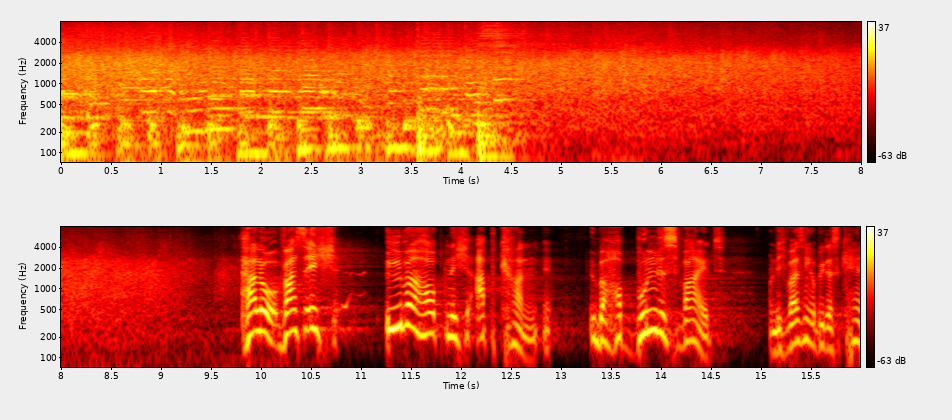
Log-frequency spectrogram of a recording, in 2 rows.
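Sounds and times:
music playing: 0:00.0 - 0:05.1
audience applause: 0:00.0 - 0:09.8
speech: 0:09.9 - 0:15.9.

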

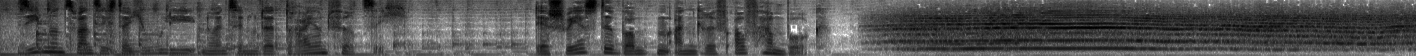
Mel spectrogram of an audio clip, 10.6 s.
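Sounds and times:
speech: 0:00.2 - 0:03.2, 0:04.0 - 0:06.3
air raid siren wailing: 0:06.5 - 0:10.6.

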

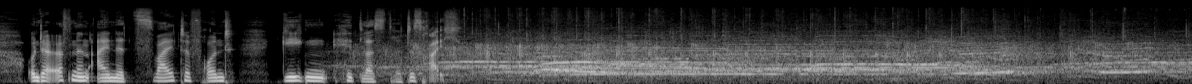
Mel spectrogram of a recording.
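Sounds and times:
speech: 0:00.3 - 0:04.8
crowd noise at Charles de Gaulle airport in Paris: 0:03.1 - 0:11.9
applause greeting elderly US D-Day veterans at Charles de Gaulle airport: 0:03.2 - 0:11.9.

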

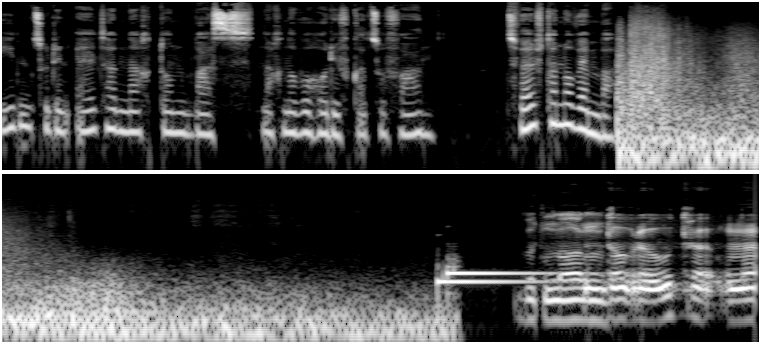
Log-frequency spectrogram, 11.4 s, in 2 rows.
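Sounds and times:
speech: 0:00.0 - 0:05.7, 0:09.0 - 0:11.3
rocket explosions: 0:04.6 - 0:09.0
air defense fire: 0:04.7 - 0:07.1.

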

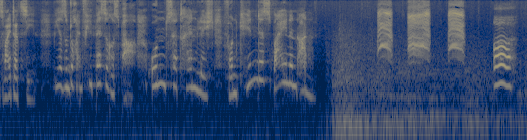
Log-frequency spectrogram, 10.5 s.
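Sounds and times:
speech: 0:00.0 - 0:06.8, 0:09.9 - 0:10.4
faint low rumble: 0:06.6 - 0:10.5
crow cawing: 0:07.5 - 0:09.5.

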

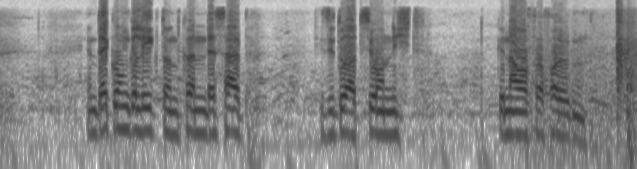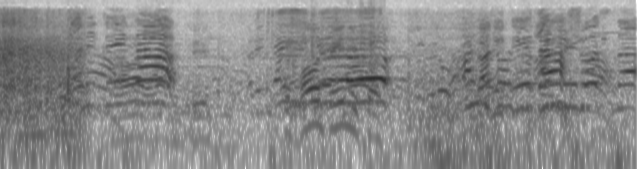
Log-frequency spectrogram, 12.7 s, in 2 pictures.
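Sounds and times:
crowd noise: 0:00.0 - 0:12.7
speech: 0:00.9 - 0:04.4, 0:05.0 - 0:06.0
gunshot during uprising: 0:06.2 - 0:07.2
agitated people shouting and calling: 0:09.1 - 0:10.4.

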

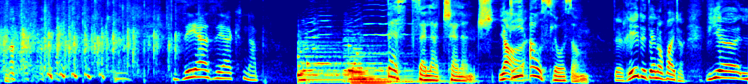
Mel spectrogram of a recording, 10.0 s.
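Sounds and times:
live audience applause: 0:00.0 - 0:02.3
speech: 0:00.1 - 0:09.9.

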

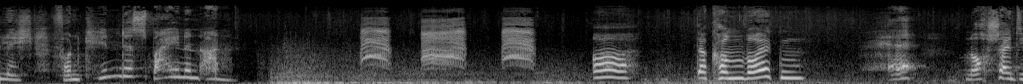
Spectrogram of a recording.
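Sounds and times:
speech: 0:00.0 - 0:02.8, 0:05.9 - 0:06.4, 0:07.0 - 0:08.1, 0:08.9 - 0:10.2
crow cawing: 0:03.6 - 0:05.6.

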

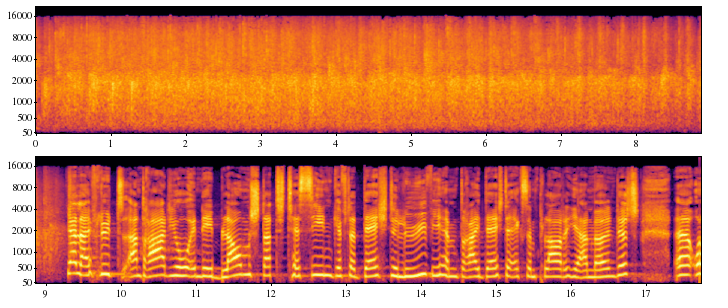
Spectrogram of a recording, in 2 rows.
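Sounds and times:
applause: 0:00.0 - 0:09.4
speech: 0:09.4 - 0:17.7.

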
